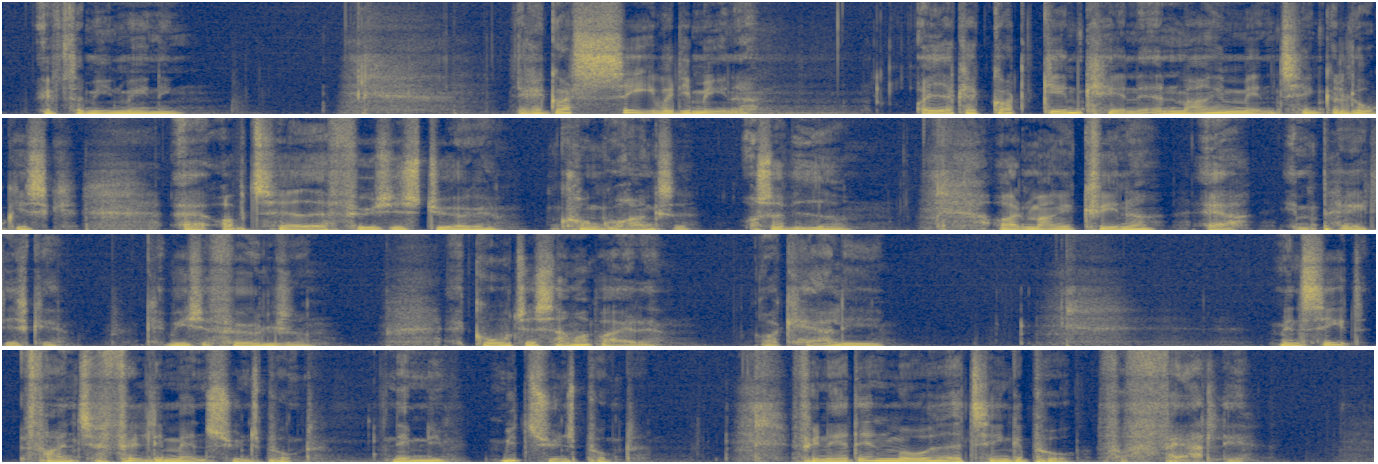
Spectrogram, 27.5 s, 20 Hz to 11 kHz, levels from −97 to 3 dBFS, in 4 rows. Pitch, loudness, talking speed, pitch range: 120 Hz, -20 LUFS, 135 wpm, 110-135 Hz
